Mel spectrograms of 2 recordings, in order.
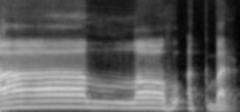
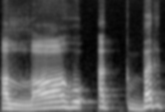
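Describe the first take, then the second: First: The opening vowel is drawn out long. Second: The opening vowel is short. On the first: The speaker calls it wrong. "शुरू में तो खड़ा ज़बर नहीं है" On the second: The speaker calls it right. "की जगह"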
